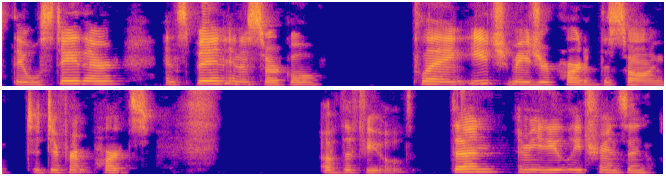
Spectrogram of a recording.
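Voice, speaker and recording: A young woman, a student, reading a slide presentation aloud in a steady, step-by-step explanatory way. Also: mid-range voice, clear, resonant tone.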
